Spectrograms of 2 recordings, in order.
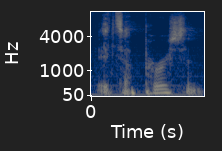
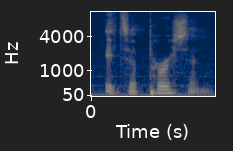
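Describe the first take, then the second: No difference in how they are said.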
